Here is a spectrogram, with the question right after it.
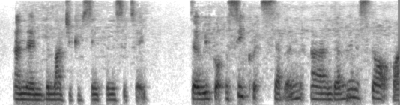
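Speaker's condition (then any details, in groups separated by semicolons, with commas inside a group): No condition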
